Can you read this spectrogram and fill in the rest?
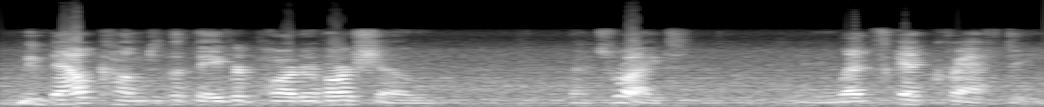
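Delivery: plain reading voice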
